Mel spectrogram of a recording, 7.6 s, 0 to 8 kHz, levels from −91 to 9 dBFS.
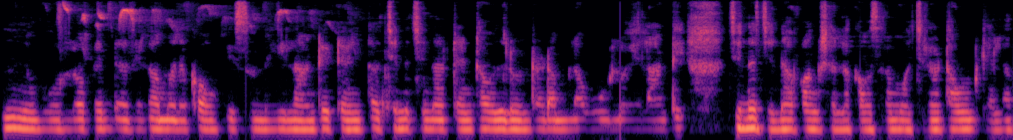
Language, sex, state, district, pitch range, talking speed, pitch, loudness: Telugu, female, Telangana, Nalgonda, 155-160 Hz, 195 wpm, 155 Hz, -25 LUFS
